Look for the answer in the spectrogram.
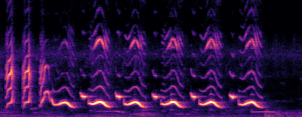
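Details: Bird calling in a steady series of about eight notes, a few sharp high chirps first, then loud wavering rising-and-falling whistles, each roughly a third of a second, with quiet ending.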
